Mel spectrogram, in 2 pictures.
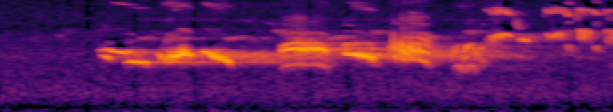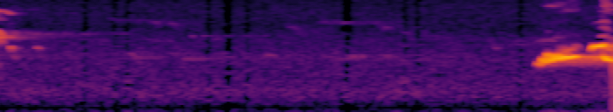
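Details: Common blackbird singing in the evening: a mellow, fluting phrase breaking into higher, scratchy twitters, a mixture of melodic and noisy elements, then a pause before another phrase.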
